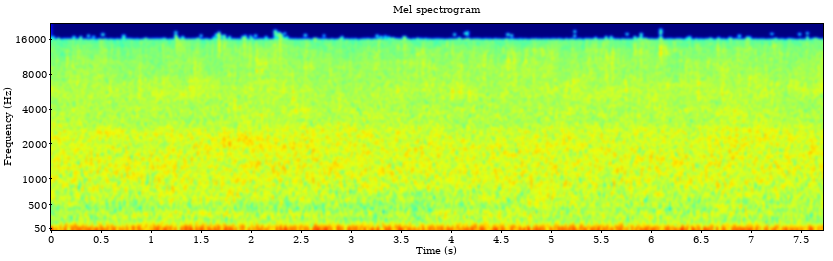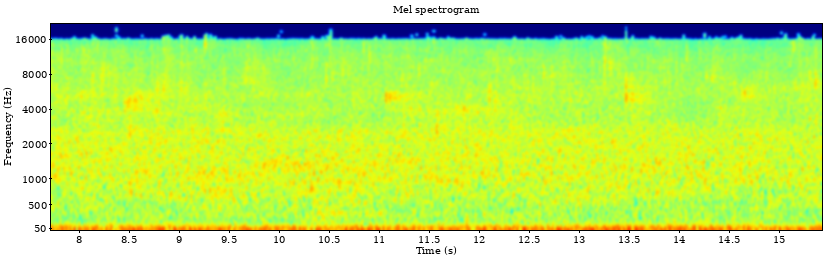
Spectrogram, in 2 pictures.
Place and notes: Vilvoorde, Belgium - Underground river
Sound of the very dirty underground river called Senne, or Zenne in dutch. It's a large underground tunnel where a crappy river is flowing below the city.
